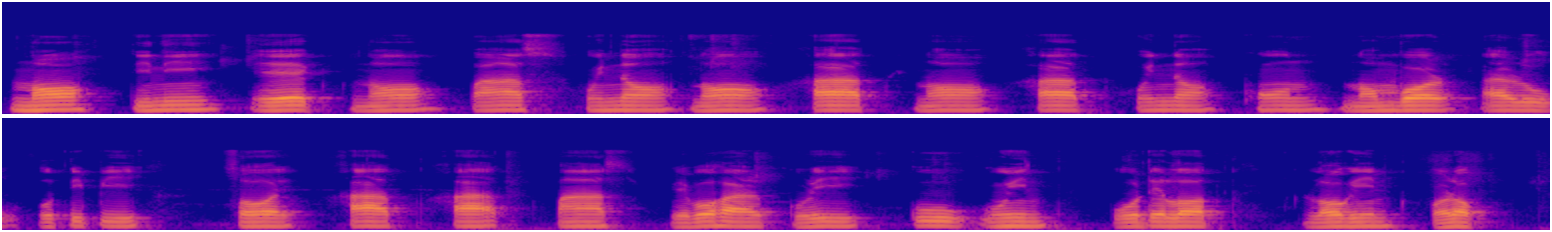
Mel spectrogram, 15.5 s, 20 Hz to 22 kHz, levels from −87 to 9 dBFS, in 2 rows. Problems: background sounds at intervals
